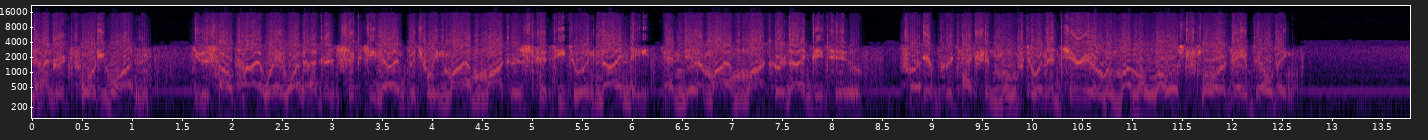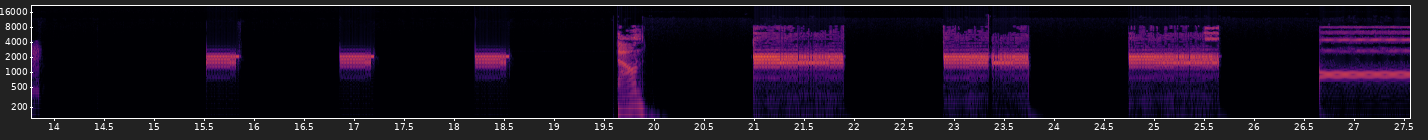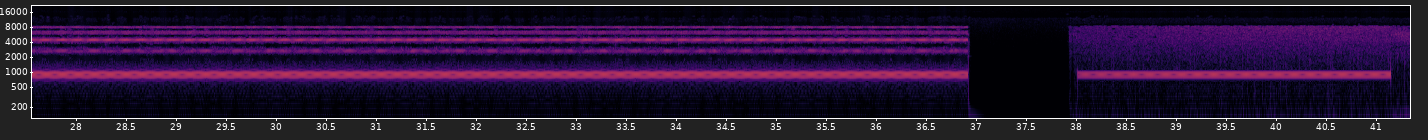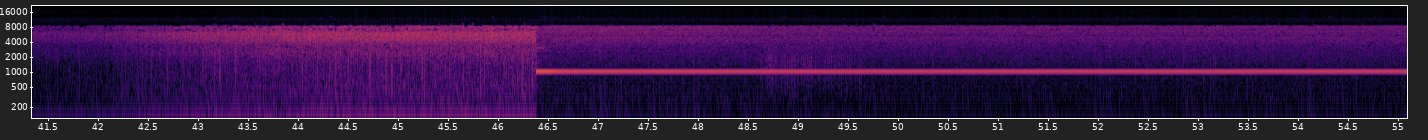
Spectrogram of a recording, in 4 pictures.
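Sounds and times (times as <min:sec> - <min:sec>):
radio static: 0:00.0 - 0:12.8, 0:39.9 - 0:46.4.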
